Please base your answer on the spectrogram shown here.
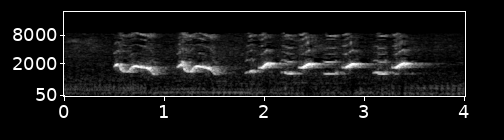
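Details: Female laughingthrush singing to prompt males into song: a run of clear whistled notes, some slurred downward and others rising, repeated about every half second over a low background hum.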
